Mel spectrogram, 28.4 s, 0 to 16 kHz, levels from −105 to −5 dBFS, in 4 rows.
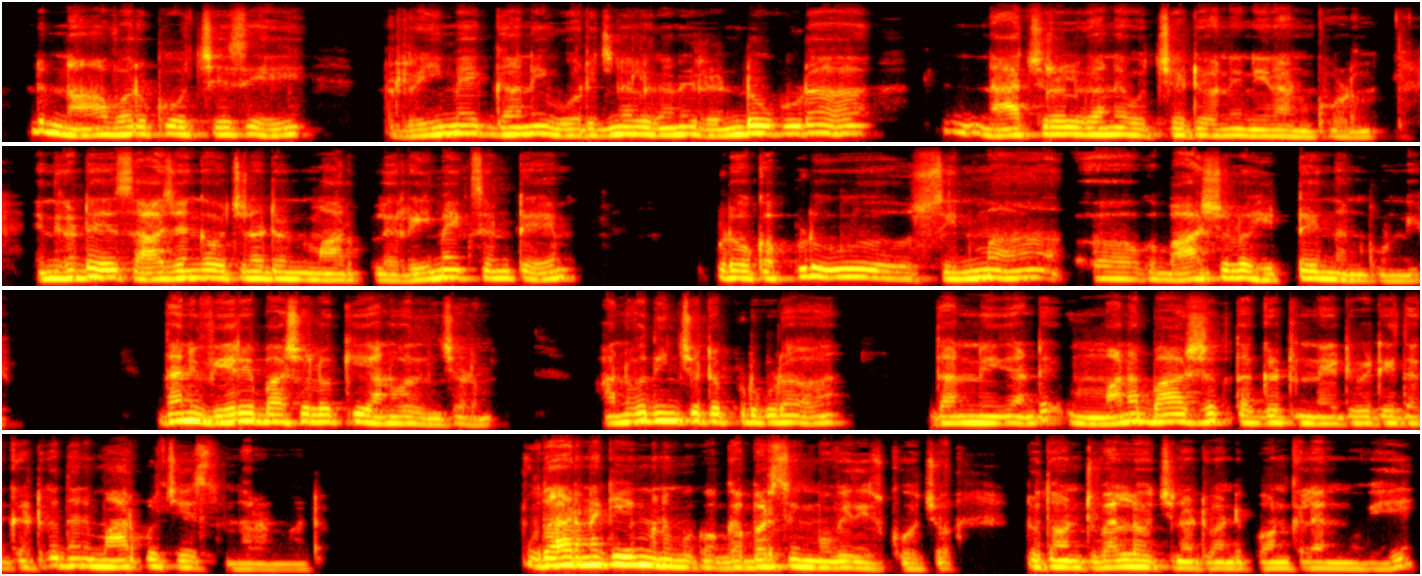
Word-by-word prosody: అంటే, 205 - -2
నా 120 - +1
వరకు 145 +1 -1
వచ్చేసి, 140 +1 0 0.8
రీమేక్ 155 +6 -1
గాని, 145 +3 +1 0.2
ఒరిజినల్ 140 +5 0
గాని 140 +2 +1
2 140 +7 +3 0.2
కూడా, 165 +2 +1 0.8
నాచురల్‍గానే 140 +2 +1
వచ్చేటివి 125 0 0
అని 125 +1 -3
నేను 115 -1 -1
అనుకోవడం. 100 -1 -7 0.5
ఎందుకంటే, 145 +6 +2 0.2
సహజంగా 140 +5 +2
వచ్చినటువంటి 140 -2 0
మార్పులే. 115 -1 -4
రీమేక్స్ 155 +3 0
అంటే, 145 -2 -2 0.8
ఇప్పుడు, 150 -1 -3
ఒకప్పుడు 135 +7 0 0.6
సినిమా, 145 +4 0 0.7
ఒక 130 - -10
భాషలో 135 +5 +3
హిట్ 115 +5 -4
అయిందనుకోండి, 105 -6 -3 0.9
దాన్ని 170 +1 +8
వేరే 165 +4 +5
భాషలోకి 150 0 +3
అనువదించడం. 115 -4 -3 0.6
అనువదించేటప్పుడు 160 -1 +2
కూడా, 140 0 -1 0.7
దాన్ని 130 0 +2 0.2
అంటే 125 - -3 0.3
మన 130 +7 +2
భాషకు 155 +1 +3
తగ్గట్టు 130 -1 -2
నేటివిటీకి 130 +1 -3
తగ్గట్టుగా 125 +6 -4
దాన్ని 145 -2 -1
మార్పులు 135 +1 -1
చేస్తున్నారనమాట. 95 -6 -7 1.1
ఉదాహరణకి, 170 +3 +7
మనం 145 -3 +2
ఒక 125 - -5
'గబ్బర్ 135 +3 +2
సింగ్ 135 -2 +2
మూవీ' 120 +1 0
తీసుకోవచ్చు, 100 0 -5 0.4
2012లో 125 0 +1
వచ్చినటువంటి 115 -3 -1
పవన్ 110 0 -4
కళ్యాణ్ 110 -2 -3
మూవీ. 100 0 -8
135 Hz, 120 wpm, -32 LUFS, 120-150 Hz, 1.1 s, దాన్ని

